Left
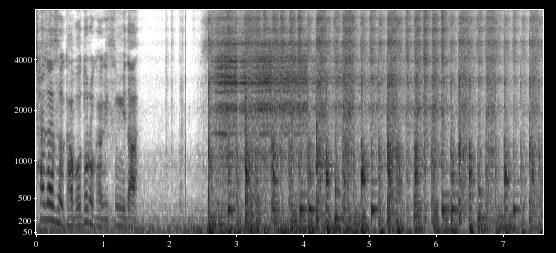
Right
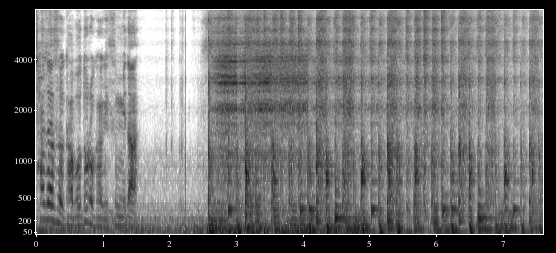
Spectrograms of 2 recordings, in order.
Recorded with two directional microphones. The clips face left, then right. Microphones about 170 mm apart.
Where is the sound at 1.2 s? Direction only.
10° left (ahead or behind).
